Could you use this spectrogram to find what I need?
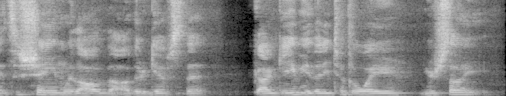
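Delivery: ordinary delivery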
